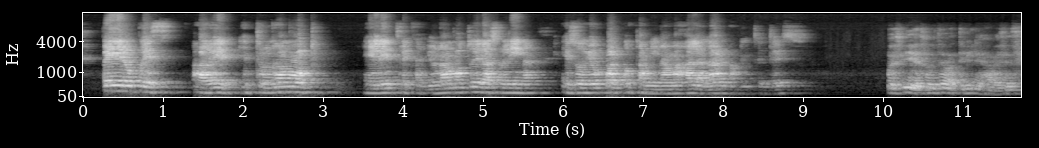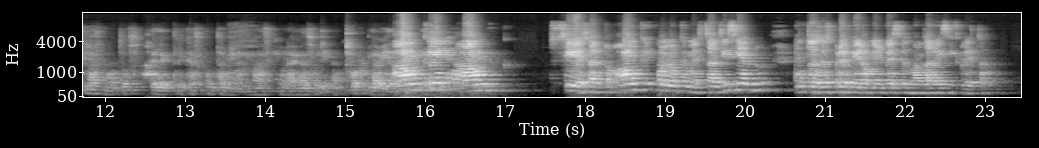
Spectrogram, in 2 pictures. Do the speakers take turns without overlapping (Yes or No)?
No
